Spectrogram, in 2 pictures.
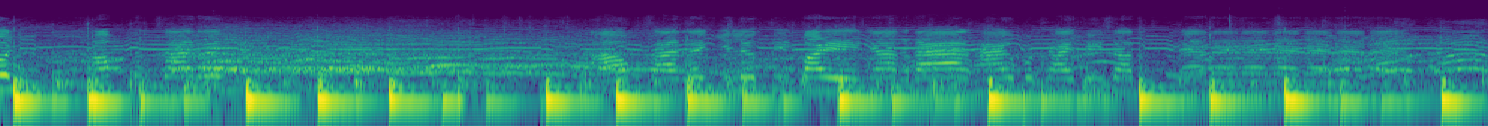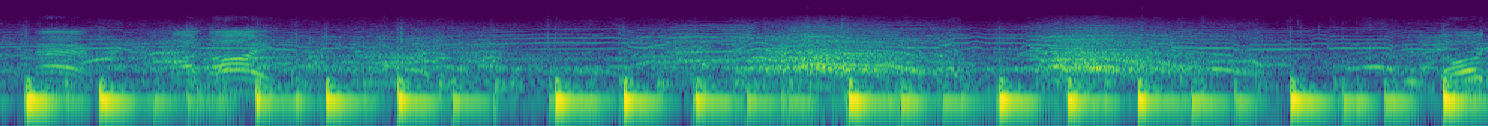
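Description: Traditional Khmer boxing music: a reedy sralai oboe melody over a steady drumbeat of about two to three strokes a second. Near the end the crowd gets louder for about two seconds.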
